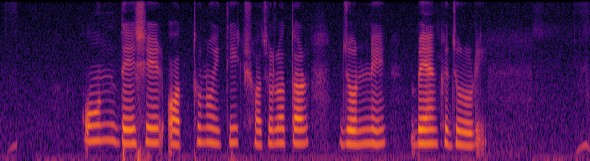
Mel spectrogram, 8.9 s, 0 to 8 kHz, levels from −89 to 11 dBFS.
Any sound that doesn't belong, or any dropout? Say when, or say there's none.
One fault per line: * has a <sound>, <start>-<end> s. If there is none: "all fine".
all fine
